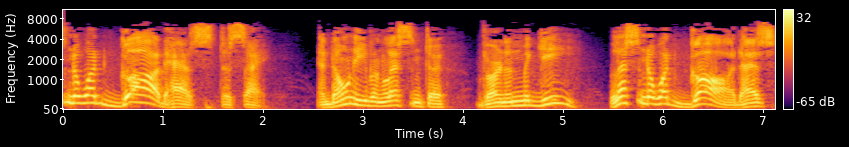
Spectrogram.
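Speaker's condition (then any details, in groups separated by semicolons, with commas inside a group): No condition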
